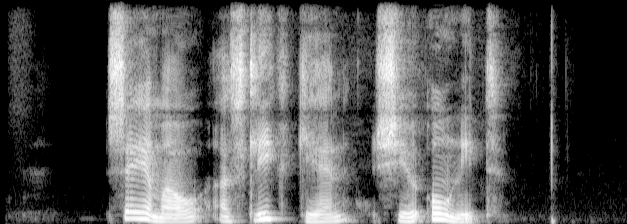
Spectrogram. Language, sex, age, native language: Icelandic, male, 40-49, Icelandic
